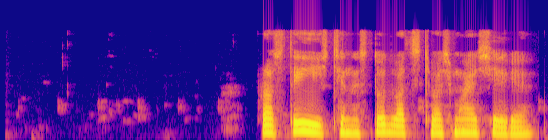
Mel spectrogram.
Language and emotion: Russian, neutral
